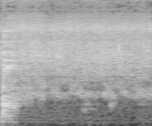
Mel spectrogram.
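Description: Asafoetida water poured over onions frying in a pan, bursting into a loud, close sizzle that hisses on steadily without a break.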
